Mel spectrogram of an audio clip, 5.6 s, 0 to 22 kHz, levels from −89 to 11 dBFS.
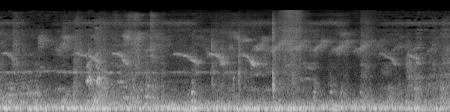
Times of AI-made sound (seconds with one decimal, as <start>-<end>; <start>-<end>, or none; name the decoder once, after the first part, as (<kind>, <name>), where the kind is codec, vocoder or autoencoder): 1.3-4.7 (autoencoder, DAC-VAE)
